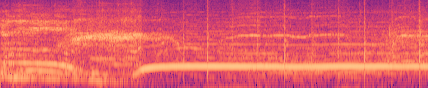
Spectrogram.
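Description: A crowd cheering and clapping, with several voices calling out at first. From about a second and a half in, one voice holds a long, high, steady whoop.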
